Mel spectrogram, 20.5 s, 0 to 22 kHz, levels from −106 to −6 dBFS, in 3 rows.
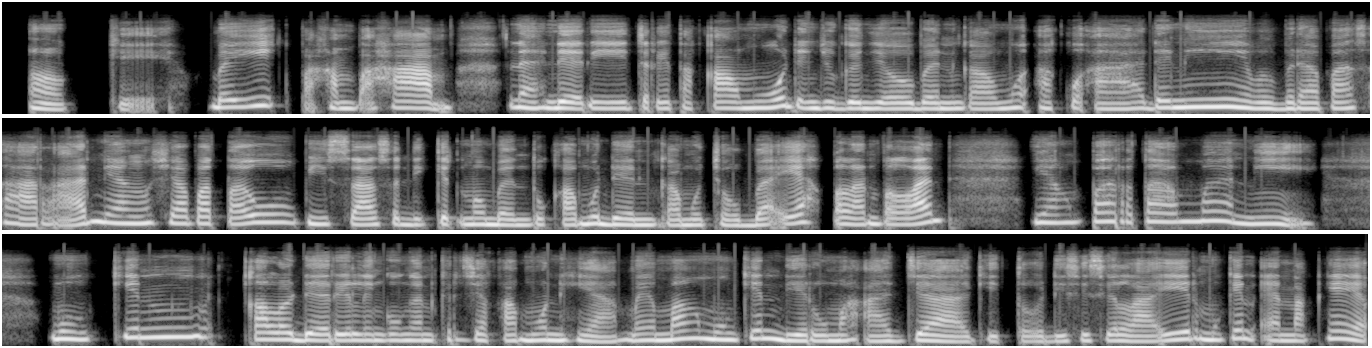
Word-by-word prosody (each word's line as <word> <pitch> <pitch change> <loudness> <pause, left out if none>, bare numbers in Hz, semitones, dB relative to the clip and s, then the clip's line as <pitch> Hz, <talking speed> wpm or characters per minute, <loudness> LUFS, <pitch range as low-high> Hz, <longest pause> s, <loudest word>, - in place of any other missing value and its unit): Oke. 190 -4 -4 0.3
Baik, 285 +6 0
paham 215 -1 -4
paham. 235 -1 +2 0.3
Nah, 240 - +4
dari 215 -1 +3
cerita 215 0 -5
kamu 225 +5 +1
dan 230 -5 +1
juga 215 -1 0
jawaban 205 0 0
kamu, 205 +4 -2
aku 220 -2 -6
ada 200 +4 -2
nih 265 0 +5
beberapa 210 +1 -1
saran 230 +2 -1
yang 255 -2 +2
siapa 245 -1 0
tahu 275 +4 -1
bisa 225 -3 +1
sedikit 215 0 -2
membantu 210 -2 +1
kamu 210 +3 +1
dan 200 -2 +2
kamu 195 0 -2
coba 190 +1 -2
ya 280 +4 +1
pelan-pelan. 230 +5 +2 0.5
Yang 280 +1 -2
pertama 315 +1 -1
nih, 235 -4 0 0.6
mungkin 320 +6 +1 0.2
kalau 245 -1 +2
dari 215 -1 +3
lingkungan 215 0 -1
kerja 230 -2 -4
kamu 215 +1 +1
nih 225 - -11
ya, 170 - -3
memang 230 +6 +1
mungkin 260 +3 +2
di 205 - +4
rumah 200 +1 0
aja 190 0 +1
gitu. 180 0 -7
Di 185 - -4
sisi 210 0 0
lain 215 +8 +1
mungkin 255 +4 0
enaknya 210 +4 -2
220 Hz, 150 wpm, -22 LUFS, 205-255 Hz, 0.6 s, nih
